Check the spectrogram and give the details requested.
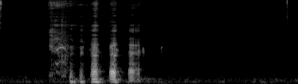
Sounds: Laughter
